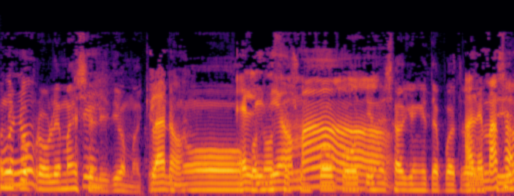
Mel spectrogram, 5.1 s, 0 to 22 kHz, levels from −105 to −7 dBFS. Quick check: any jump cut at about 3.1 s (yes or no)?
no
